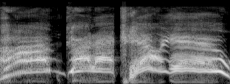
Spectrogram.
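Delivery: very loud, very high, drawn-out shrieking scream. Retelling how a patient started screaming at the speaker: imitating a patient screaming. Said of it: "she starts screaming".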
